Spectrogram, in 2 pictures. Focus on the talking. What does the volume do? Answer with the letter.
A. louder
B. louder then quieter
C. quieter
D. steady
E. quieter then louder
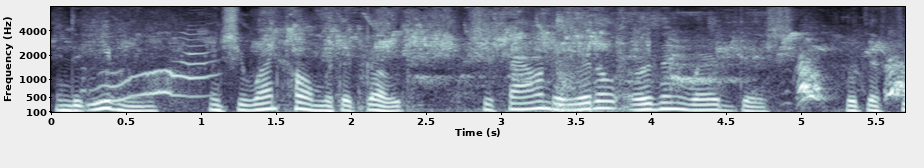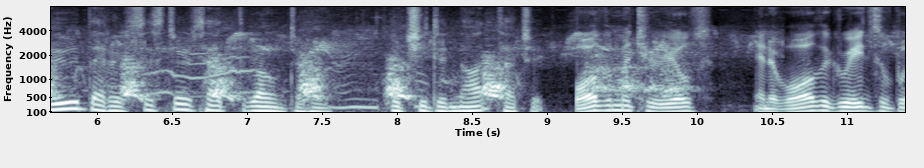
D.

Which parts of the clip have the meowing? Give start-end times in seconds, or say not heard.
0.2-1.1, 5.9-7.2.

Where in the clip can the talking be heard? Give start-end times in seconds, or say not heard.
0.0-11.3.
